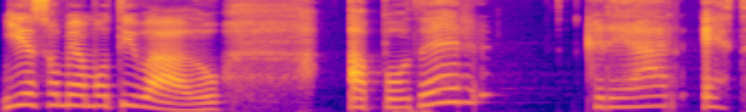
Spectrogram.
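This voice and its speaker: A woman's voice comes through with a dry, close sound and no echo. The recording is very clean, with a silent background. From Venezuela. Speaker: podcast host and actress. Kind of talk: personal monologue.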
